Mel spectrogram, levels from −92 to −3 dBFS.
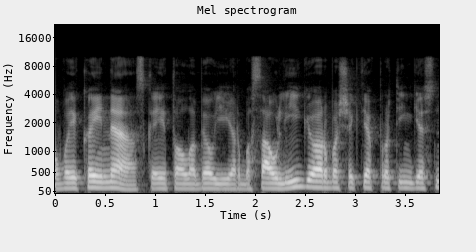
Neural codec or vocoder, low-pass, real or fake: none; 9.9 kHz; real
